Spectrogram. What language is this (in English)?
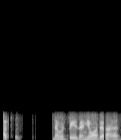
Sanskrit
